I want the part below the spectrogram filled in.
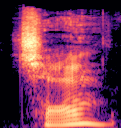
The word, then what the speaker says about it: Choi: So Kim Tan's brother, Kim Won, okay, his real name is Choi Jin-hyuk, but the way we read it is Choi, C-H-O-I, but it's Che, as in C-H-A-E, right?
